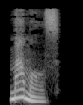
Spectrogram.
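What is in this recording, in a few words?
"humor", British; mammals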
